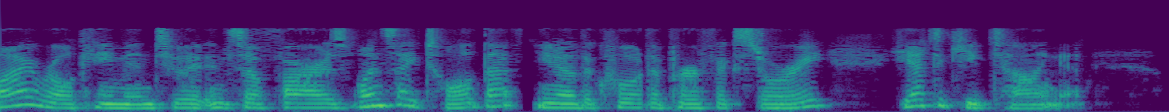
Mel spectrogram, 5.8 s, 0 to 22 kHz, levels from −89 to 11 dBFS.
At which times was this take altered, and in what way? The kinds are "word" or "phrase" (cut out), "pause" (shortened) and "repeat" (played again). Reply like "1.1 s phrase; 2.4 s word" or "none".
2.6 s word; 3.2 s word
